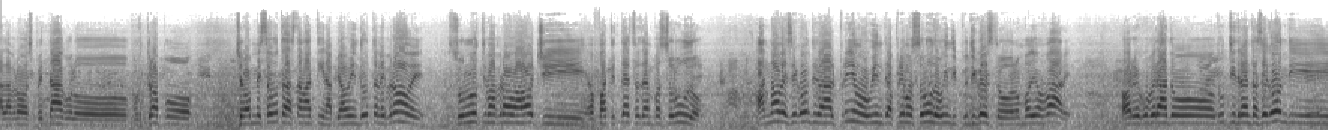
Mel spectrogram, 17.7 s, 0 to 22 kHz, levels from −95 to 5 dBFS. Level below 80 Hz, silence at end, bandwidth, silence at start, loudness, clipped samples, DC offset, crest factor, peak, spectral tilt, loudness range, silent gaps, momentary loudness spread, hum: -48 dBFS; 0 s; 15 kHz; 0 s; -21 LUFS; under 0.1%; under 0.1%; 18 dB; -2 dBFS; -3.5 dB/octave; 2 LU; none; 7 LU; none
